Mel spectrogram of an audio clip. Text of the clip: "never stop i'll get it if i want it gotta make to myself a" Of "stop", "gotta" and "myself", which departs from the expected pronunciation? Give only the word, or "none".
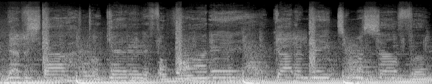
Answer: stop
